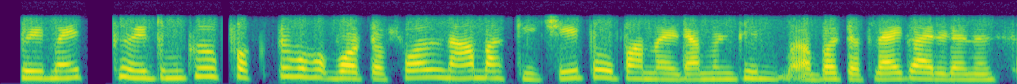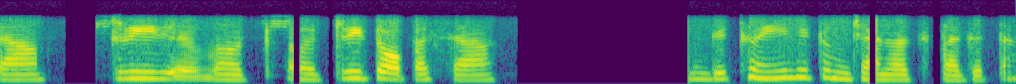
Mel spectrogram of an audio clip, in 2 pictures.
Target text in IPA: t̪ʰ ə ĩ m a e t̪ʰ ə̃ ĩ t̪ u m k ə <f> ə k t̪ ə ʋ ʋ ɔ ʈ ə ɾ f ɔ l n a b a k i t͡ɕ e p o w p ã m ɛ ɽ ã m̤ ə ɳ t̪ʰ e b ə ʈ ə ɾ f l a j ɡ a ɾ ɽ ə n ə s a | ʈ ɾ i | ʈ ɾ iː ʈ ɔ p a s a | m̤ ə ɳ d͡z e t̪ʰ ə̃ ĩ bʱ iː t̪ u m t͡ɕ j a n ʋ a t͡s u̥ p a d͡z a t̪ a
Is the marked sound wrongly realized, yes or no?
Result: no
